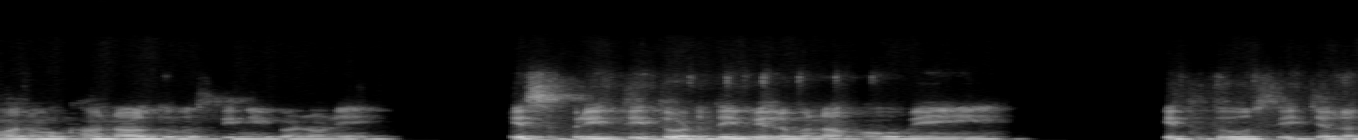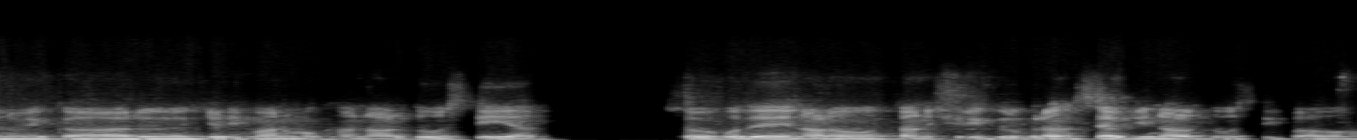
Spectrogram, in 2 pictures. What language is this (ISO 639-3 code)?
pan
